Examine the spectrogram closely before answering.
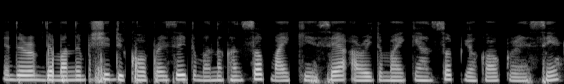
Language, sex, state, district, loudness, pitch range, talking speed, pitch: Nagamese, female, Mizoram, Aizawl, -18 LUFS, 180-210 Hz, 235 wpm, 195 Hz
